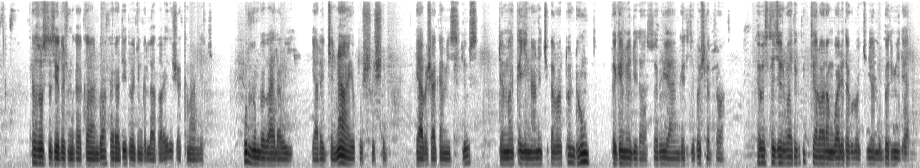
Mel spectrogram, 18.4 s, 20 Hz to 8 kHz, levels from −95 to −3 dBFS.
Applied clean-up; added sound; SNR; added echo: neural separator model SepFormer DNS4.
